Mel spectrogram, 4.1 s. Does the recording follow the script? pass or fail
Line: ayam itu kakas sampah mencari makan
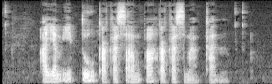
fail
